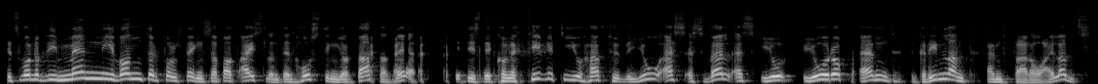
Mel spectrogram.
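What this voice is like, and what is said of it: Put-on Icelandic tourism ad accent. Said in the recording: “I got to do the Icelandic Tourism Board wants me to take care of this ... got to do the accent.”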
